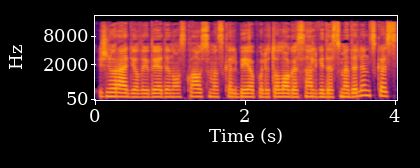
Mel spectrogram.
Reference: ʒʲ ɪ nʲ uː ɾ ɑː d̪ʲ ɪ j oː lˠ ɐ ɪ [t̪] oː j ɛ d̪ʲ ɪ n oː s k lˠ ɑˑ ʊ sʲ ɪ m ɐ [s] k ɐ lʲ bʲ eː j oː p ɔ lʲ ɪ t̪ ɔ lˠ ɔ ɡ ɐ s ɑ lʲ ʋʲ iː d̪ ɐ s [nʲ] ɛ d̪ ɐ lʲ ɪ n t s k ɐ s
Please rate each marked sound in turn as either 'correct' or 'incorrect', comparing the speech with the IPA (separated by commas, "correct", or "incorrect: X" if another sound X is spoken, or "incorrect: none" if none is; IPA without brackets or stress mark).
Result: incorrect: d̪, correct, incorrect: mʲ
